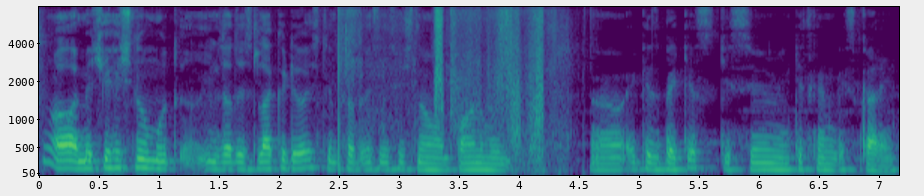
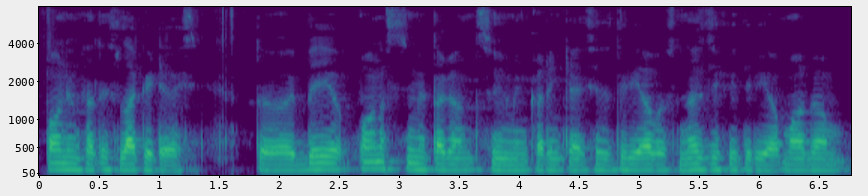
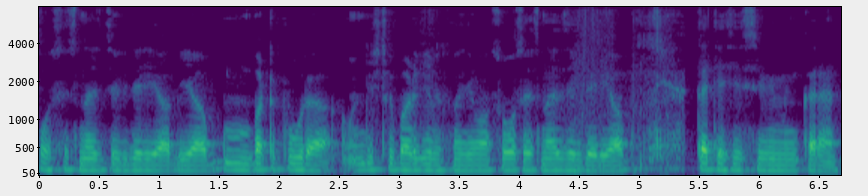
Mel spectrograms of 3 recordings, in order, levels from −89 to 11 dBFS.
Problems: none marked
